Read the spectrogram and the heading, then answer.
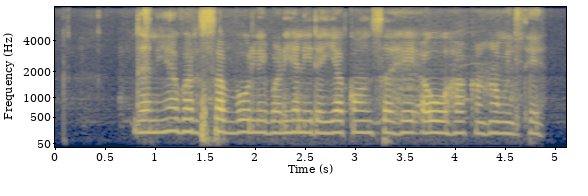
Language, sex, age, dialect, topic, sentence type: Chhattisgarhi, female, 51-55, Western/Budati/Khatahi, agriculture, question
